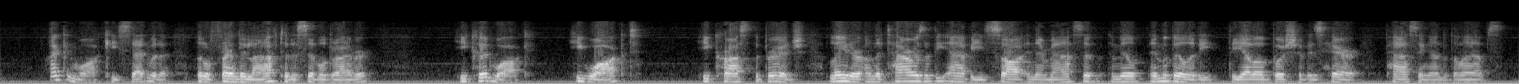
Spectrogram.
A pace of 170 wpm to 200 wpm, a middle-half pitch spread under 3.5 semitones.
Yes: average, 180 wpm; average, 3.0 semitones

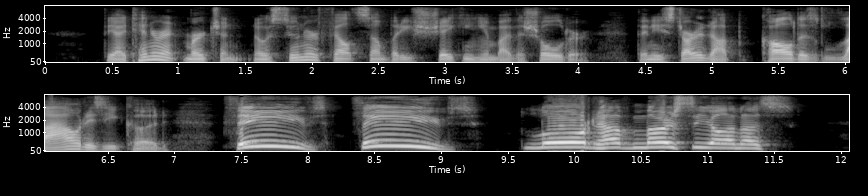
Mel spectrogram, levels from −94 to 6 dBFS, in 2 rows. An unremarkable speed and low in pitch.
Yes: average, 145 wpm; low, 130 Hz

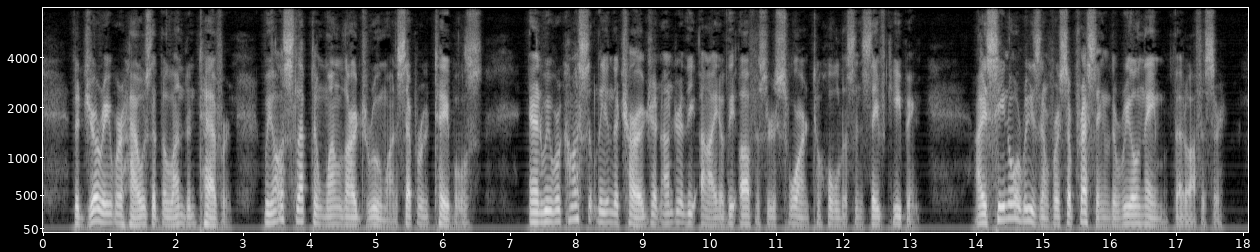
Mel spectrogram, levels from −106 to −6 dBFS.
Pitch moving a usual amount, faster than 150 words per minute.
Yes: average, 4.3 semitones; average, 170 wpm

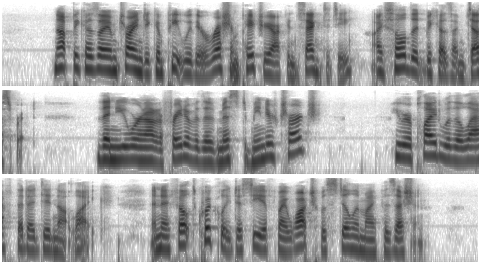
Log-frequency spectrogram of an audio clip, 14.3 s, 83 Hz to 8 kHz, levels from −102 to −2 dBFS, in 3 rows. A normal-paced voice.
No: fast, 220 wpm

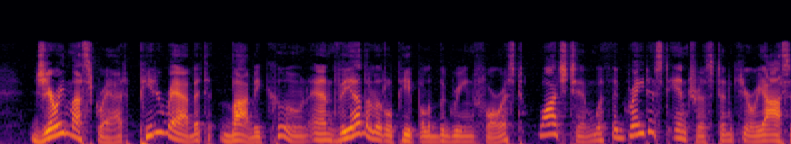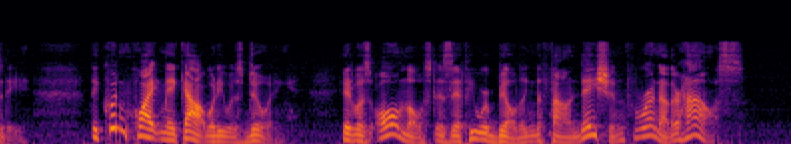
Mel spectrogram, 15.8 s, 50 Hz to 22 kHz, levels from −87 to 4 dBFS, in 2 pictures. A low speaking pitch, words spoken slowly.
No: low, 125 Hz; average, 170 wpm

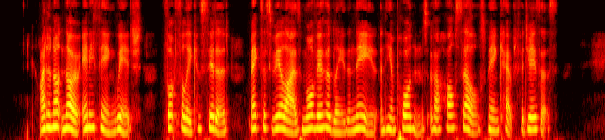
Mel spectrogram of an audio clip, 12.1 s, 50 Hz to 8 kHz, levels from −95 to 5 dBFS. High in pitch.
Yes: high, 220 Hz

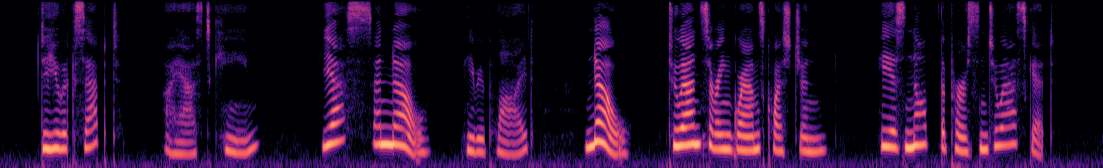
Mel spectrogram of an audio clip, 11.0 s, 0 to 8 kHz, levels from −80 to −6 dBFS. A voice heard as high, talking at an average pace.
No: high, 235 Hz; slow, 130 wpm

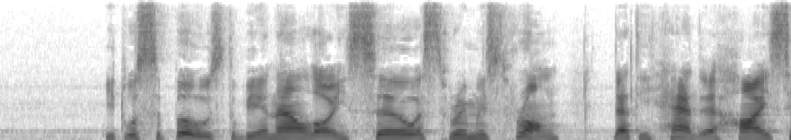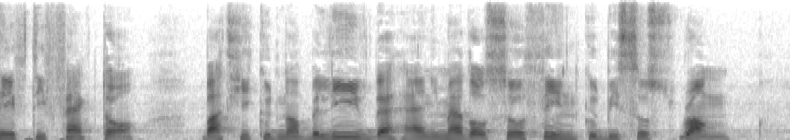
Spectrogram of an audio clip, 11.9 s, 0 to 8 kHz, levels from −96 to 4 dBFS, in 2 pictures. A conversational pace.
Yes: average, 155 wpm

